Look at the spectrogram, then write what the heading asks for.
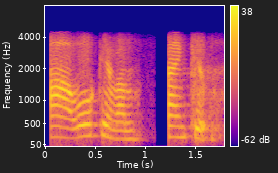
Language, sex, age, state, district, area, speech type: Tamil, female, 30-45, Tamil Nadu, Cuddalore, urban, conversation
